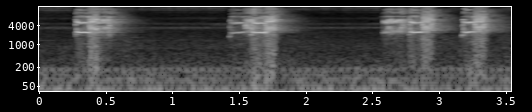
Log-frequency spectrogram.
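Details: Lovebird lure sound made of four harsh, high screeching notes, each a short burst, spaced irregularly over a few seconds.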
